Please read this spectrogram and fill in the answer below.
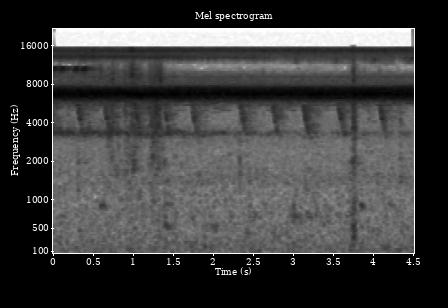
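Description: A steady high-pitched drone of insects, with a series of short falling chirps about twice a second over it.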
